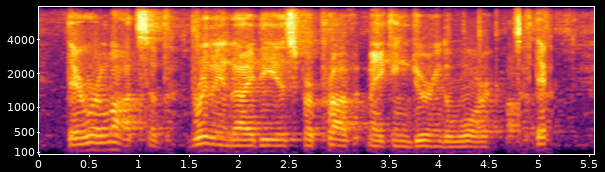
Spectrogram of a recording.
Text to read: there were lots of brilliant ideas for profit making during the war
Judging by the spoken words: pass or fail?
fail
